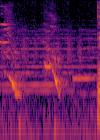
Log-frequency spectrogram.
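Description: Sustained film-score tones with two short downward-gliding whimpers from a dog, one just after the start and one about a second in.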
